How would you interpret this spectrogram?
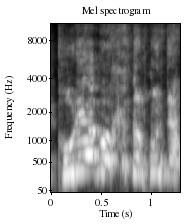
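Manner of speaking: mimicking Frodo clutching the ring; Frodo's line. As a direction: say it like it's your precious ring. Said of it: "フロド・バギンスみたいにさ". (フロドのまねで軽く)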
